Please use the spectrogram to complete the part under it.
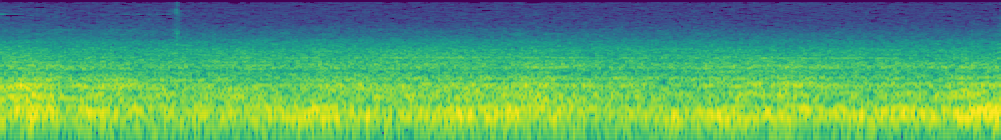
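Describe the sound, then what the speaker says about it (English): An airplane passes overhead outdoors, a steady broad roar that holds level and loud for the whole stretch with no other sounds standing out. "Do you want me to hold with the overhead plane?"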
